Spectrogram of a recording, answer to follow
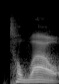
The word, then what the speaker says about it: tallow: Tallow. Oh, beef tallow is how it's pronounced.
